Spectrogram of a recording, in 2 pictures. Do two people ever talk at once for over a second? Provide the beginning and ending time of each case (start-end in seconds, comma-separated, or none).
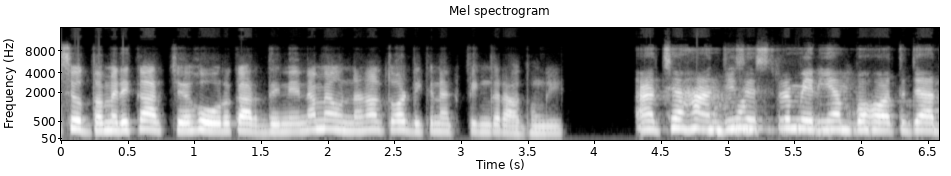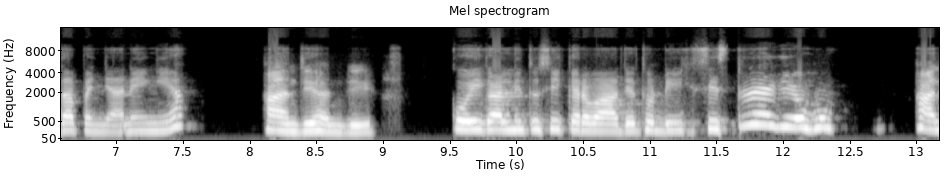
none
